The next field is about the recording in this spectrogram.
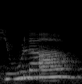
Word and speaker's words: Juula: Genau, also ausgesprochen wird Juula, aber mit zwei U's geschrieben.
